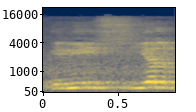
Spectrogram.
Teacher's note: टी के बाद IA आने के कारण तालव्य श उच्चारण हो गया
